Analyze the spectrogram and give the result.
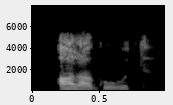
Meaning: tunnel (an underground or underwater passage)
- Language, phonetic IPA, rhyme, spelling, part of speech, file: Hungarian, [ˈɒlɒɡuːt], -uːt, alagút, noun, Hu-alagút.ogg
